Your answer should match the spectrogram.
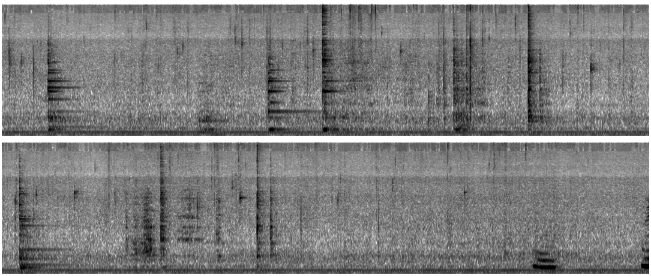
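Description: Hush puppy cornbread patties fry in a pan with a steady low sizzle, broken by scattered clinks and scraping of a utensil, while people talk nearby now and then.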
